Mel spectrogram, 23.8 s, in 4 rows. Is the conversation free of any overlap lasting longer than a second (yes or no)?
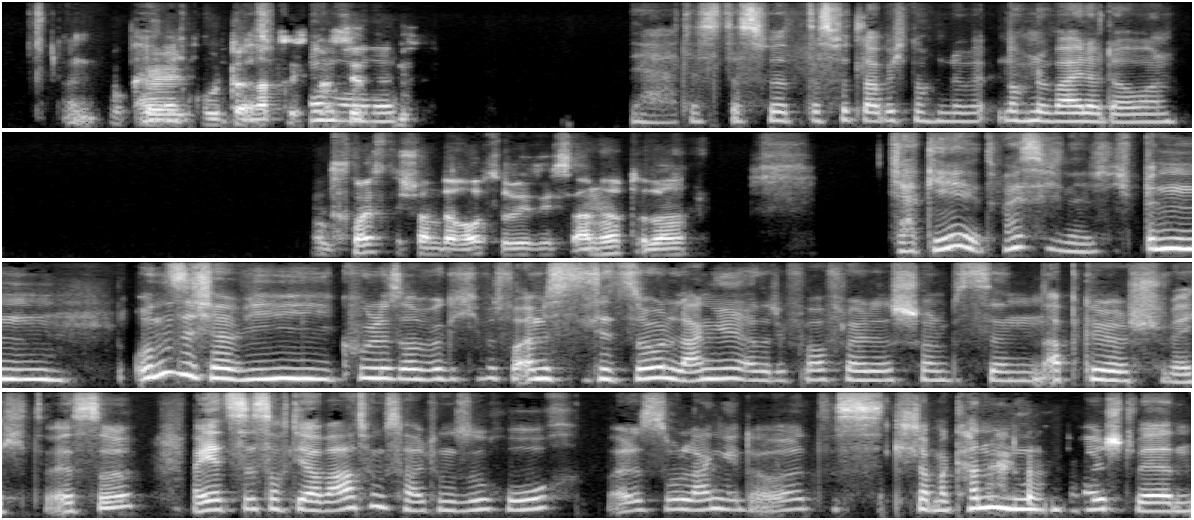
no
